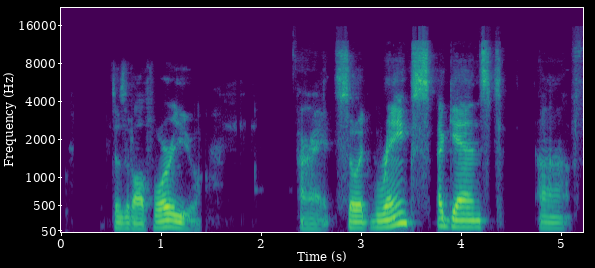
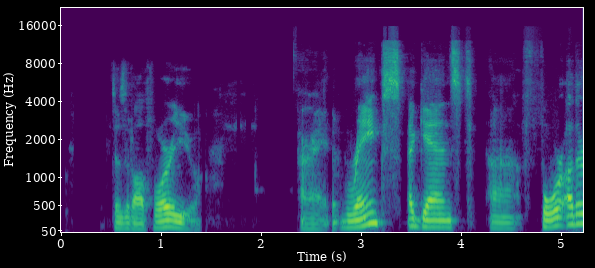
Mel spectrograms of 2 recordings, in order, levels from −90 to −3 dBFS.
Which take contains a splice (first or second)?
second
